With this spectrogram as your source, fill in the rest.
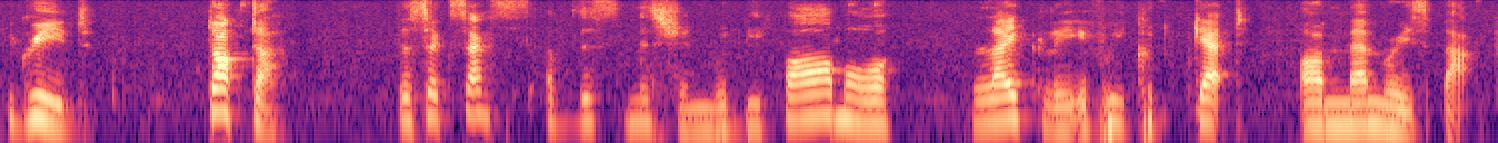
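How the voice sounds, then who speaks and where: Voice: mid-range voice, expressive, normal speed, close to an everyday voice, poor audio. A performer playing a terse starship captain in a fan radio play, formal and authoritative. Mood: commanding.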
